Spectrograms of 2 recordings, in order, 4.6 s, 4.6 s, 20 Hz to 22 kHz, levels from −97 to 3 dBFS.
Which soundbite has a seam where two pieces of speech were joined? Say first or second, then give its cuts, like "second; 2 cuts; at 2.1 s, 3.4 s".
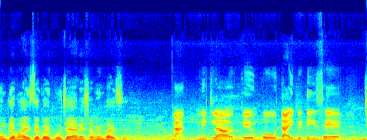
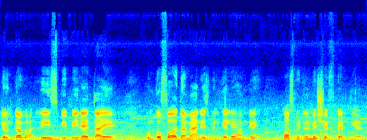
first; 1 cut; at 2.1 s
